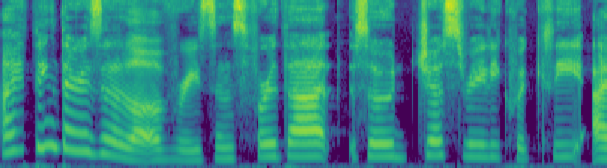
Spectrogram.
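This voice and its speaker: Lively intonation and a moderate pace mark this speech in a Polish accent, captured in a very clean recording with a silent background. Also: woman. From Poland. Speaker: digital marketer. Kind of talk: casual chat.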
